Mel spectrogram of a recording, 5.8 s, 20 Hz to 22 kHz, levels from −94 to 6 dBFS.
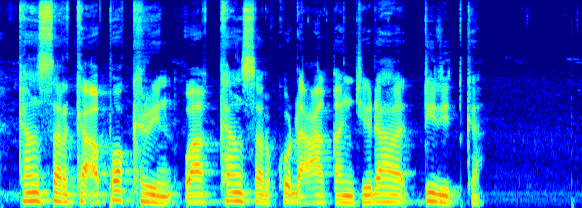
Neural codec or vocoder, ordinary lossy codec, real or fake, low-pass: none; none; real; none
